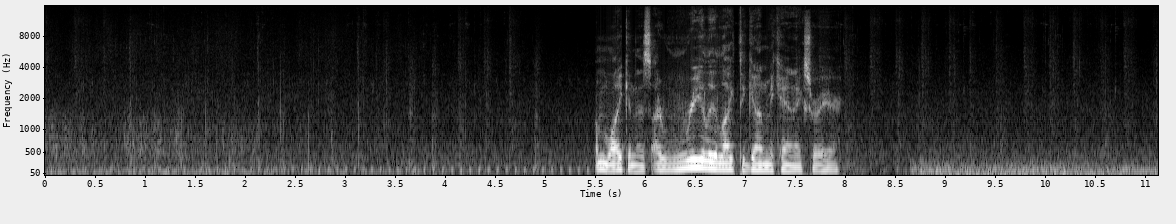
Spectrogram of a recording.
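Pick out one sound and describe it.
Footsteps crunch quickly through dry grass.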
